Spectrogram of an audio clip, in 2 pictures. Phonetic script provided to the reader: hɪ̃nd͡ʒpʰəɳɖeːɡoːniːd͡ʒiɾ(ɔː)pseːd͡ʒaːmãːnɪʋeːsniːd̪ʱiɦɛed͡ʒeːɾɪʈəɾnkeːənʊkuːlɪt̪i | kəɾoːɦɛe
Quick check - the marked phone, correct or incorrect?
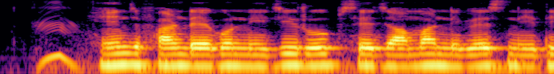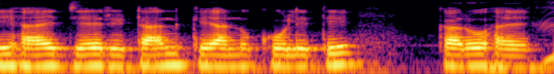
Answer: incorrect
